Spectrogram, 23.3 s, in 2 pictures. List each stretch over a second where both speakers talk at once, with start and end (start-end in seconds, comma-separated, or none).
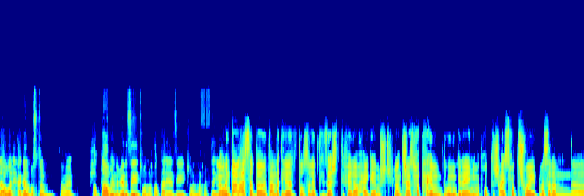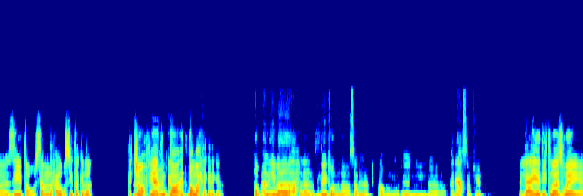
14.4-15.8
